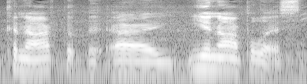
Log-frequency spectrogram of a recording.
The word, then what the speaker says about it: Yiannopoulos: he started working with Kanye West and Milo yiannopoulos that's how you say his name so the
